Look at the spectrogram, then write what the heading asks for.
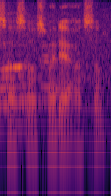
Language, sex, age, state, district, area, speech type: Kashmiri, male, 18-30, Jammu and Kashmir, Baramulla, rural, spontaneous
